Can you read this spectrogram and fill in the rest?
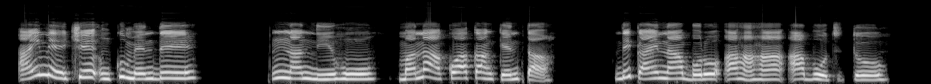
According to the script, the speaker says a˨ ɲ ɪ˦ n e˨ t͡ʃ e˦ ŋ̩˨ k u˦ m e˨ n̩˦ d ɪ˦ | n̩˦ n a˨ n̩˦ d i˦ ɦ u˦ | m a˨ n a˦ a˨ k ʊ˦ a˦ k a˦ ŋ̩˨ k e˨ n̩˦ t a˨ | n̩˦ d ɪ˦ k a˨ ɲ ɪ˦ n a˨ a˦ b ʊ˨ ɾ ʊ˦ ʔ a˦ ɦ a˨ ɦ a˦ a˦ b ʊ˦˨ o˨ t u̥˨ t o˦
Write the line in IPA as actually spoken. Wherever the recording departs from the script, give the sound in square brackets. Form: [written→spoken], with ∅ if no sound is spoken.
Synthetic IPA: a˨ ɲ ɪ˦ n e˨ t͡ʃ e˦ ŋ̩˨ k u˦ m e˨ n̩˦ d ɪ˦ | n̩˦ n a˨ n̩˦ [d→n] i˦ ɦ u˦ | m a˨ n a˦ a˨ k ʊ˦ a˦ k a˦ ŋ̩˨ k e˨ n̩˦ t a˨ | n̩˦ d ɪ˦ k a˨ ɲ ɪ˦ n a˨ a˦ b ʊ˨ ɾ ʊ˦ ʔ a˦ ɦ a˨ ɦ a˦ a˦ b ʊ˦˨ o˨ t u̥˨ t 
